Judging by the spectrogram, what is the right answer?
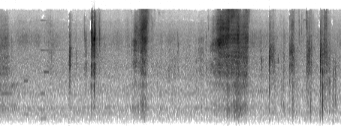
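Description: A person eating instant ramen noodles with chopsticks: a short slurp about three seconds in and a longer slurp about four and a half seconds in, among sharp mouth and chopstick clicks. The loudest click comes about two seconds in.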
